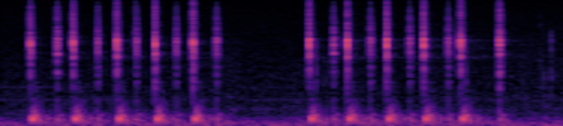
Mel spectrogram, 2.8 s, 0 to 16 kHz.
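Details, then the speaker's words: 2006 Audi TT Quattro 1.8 turbo that won't start. Power is applied directly to the fuel pump, giving rapid sharp knocking in two bursts, about five per second, with no whirr: the fuel pump is seized. "Or 3, it could make a clunking noise if it's severely locked up, like seized up hard. So, let's push power to it and see what we hear. You guys hear that? It sounds like someone's on the inside knocking to get out."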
